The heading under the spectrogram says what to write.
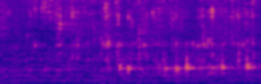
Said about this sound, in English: While we're waiting for that, we're gonna put the vinegar and the water inside the Angry Mama.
